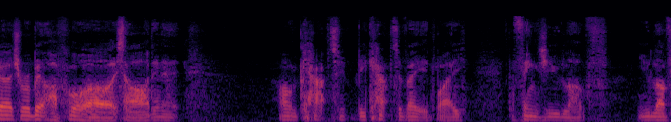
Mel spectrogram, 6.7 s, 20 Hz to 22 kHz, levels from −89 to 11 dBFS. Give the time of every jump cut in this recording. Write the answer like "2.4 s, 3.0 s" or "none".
2.9 s, 4.3 s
